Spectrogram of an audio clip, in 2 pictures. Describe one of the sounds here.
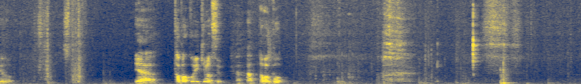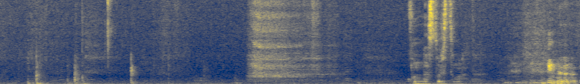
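A young man speaks loudly and with animation in an echoing room.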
